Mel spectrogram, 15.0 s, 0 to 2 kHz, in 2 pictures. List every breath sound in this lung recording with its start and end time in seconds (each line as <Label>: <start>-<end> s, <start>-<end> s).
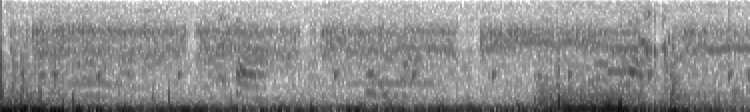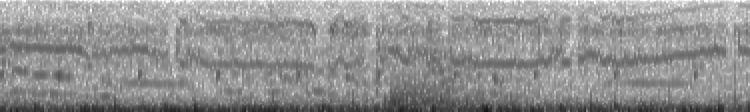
Inhalation: 5.34-6.50 s, 11.35-12.40 s
Wheeze: 5.34-6.50 s
Crackles: 11.34-12.39 s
